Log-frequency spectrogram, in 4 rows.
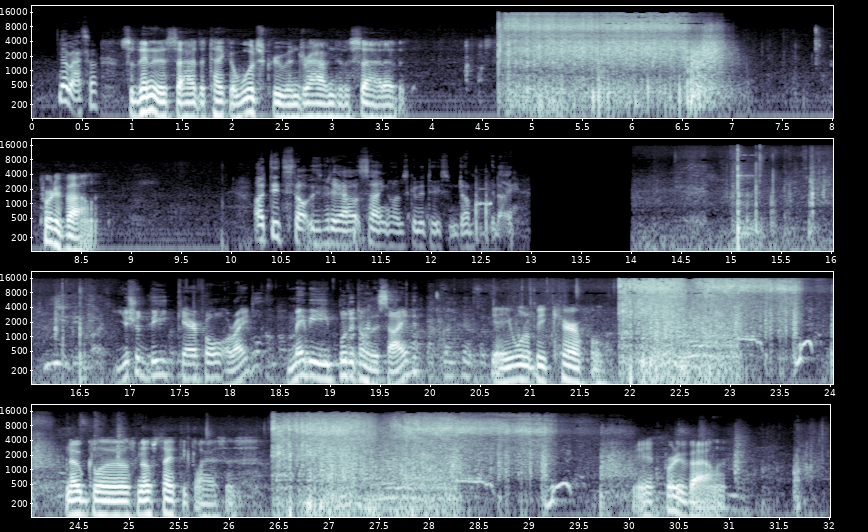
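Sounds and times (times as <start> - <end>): battery venting gas hiss: 4.0 - 7.2, 20.2 - 24.7, 26.2 - 30.1.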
